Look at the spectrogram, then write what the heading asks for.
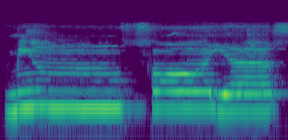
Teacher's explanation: Nun sukun ketemu shot, dengung, tebal.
